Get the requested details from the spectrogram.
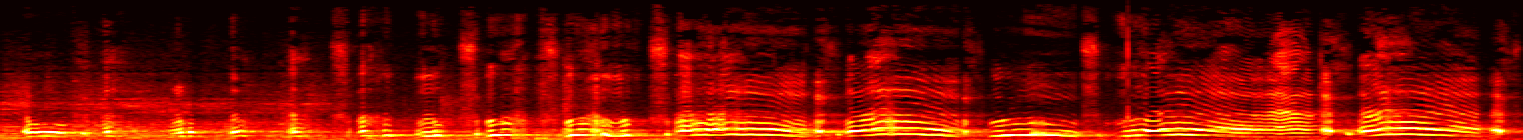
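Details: Frightened infant after suture removal, before ointment is applied: repeated rising and falling wails, building from fussing to loud sustained crying, with low room hum.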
